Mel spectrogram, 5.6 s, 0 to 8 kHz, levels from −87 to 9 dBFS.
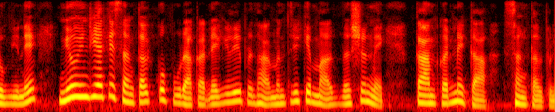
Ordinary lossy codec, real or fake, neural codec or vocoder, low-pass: none; fake; codec, 16 kHz, 2 kbps, FunCodec, trained on Chinese and English, 25 frames a second; none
